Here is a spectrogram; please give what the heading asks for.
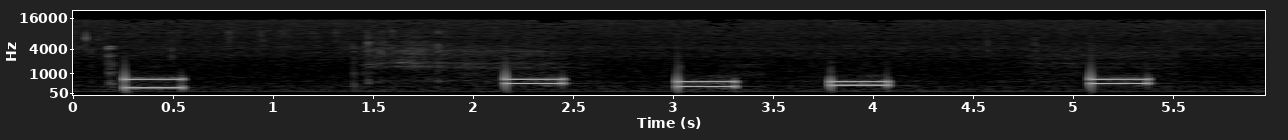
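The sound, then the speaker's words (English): Telephone busy signal heard after a number is dialed: five short, even-pitched tone bursts, each steady and clear, at slightly irregular intervals over a faint low hum, with no talking. “I just dialed that number, dude. I'm going to dial it again.”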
